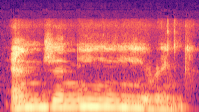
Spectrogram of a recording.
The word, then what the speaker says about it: engineering: right engineer in engineering so there's stress on the is it the third syllable n ring we have four syllables actually in this word so the stress is on the third syllable engineering right so let's remove this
